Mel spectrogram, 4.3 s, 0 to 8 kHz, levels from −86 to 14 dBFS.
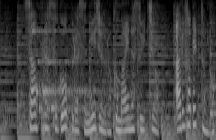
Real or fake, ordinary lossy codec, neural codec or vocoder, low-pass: real; none; none; none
